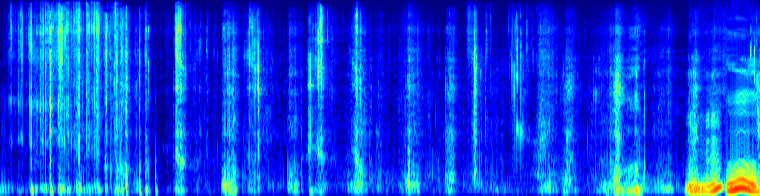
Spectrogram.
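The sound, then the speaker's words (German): Several people bite into and chew a cured ham-like snack at the same time. Many crisp, irregular crunches and chewing sounds follow one another, and a short voiced sound comes at the end. “dann jetzt beißen wir mal feierlich rein.”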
